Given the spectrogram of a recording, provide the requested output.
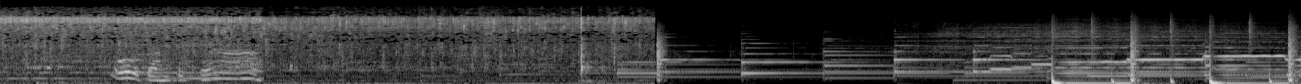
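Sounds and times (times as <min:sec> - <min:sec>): sausages sizzling in pan: 0:00.0 - 0:06.6
instrumental music: 0:00.4 - 0:13.0.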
